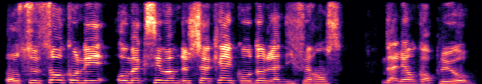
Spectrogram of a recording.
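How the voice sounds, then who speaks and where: A man's voice: high voice, steady tone, normal speed, a little mellow. A man, a band member answering in a radio interview, with short, repetitive replies.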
